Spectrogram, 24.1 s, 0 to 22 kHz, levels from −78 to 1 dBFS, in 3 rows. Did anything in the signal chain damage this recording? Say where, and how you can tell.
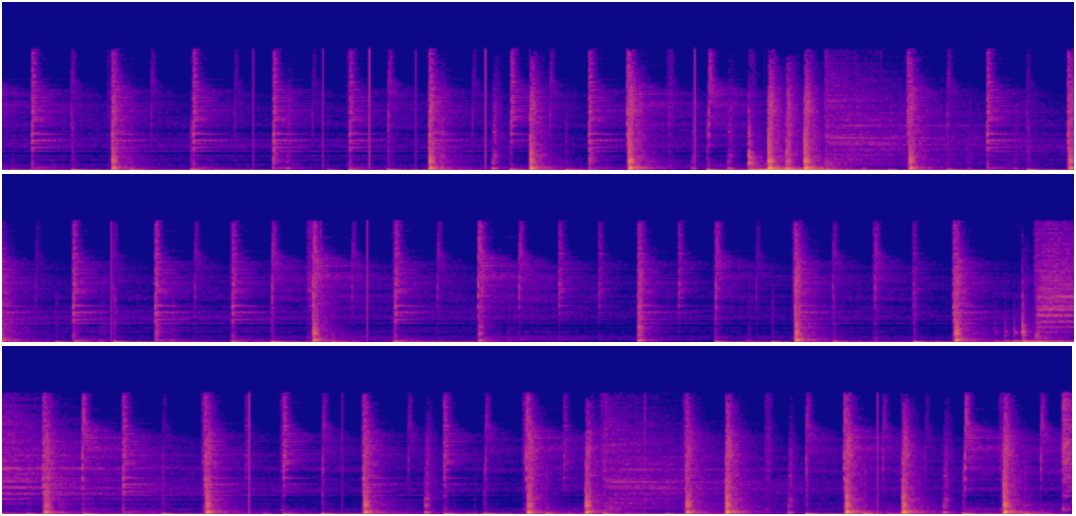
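Yes, at the digital interface between two devices. The music carries word clock ticks from 0.15 s to 24.05 s. They arrive roughly every fifth of a second, around 150 in all. They are sharp, and their strength varies. The receiving device runs on its own clock, not locked to the sender's. The two clocks differ by something like 150 ppm. Each time they slip past each other, one sample is dropped or repeated, producing a tick.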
